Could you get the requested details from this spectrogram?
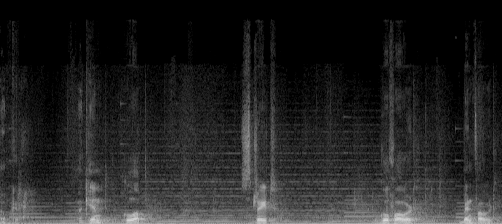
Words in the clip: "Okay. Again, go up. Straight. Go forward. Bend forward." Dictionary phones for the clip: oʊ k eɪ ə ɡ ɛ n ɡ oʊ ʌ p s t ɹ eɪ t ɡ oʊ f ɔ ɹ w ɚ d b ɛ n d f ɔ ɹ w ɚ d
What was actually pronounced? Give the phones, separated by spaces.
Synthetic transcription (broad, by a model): oʊ k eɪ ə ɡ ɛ n ɡ oʊ ʌ p s t ɹ eɪ t ɡ oʊ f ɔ ɹ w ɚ d b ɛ n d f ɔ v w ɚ d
